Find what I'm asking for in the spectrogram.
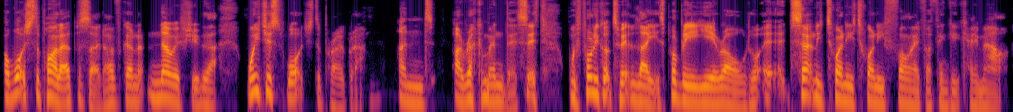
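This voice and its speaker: A man's voice: mid-range voice, lively intonation, quick pace, few pauses, no room sound, clean studio sound. A man co-hosting a podcast in casual chat, enthusiastic and often repeating words as he goes. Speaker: podcast co-host.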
